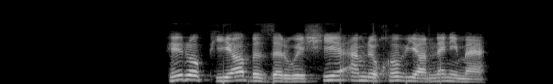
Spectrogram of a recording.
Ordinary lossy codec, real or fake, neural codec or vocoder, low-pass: Opus, 24 kbps; real; none; 7.2 kHz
